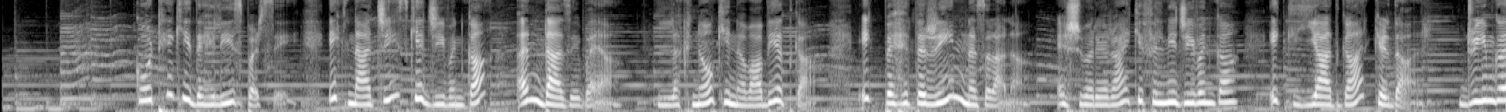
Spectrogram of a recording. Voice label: promo hindi

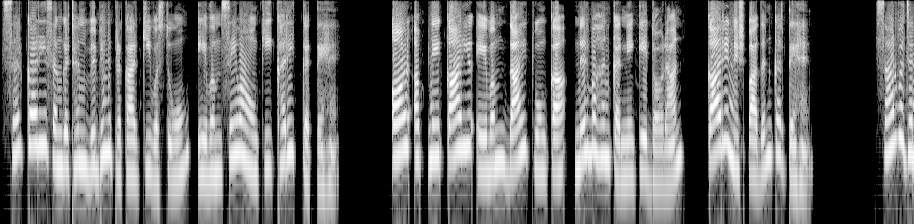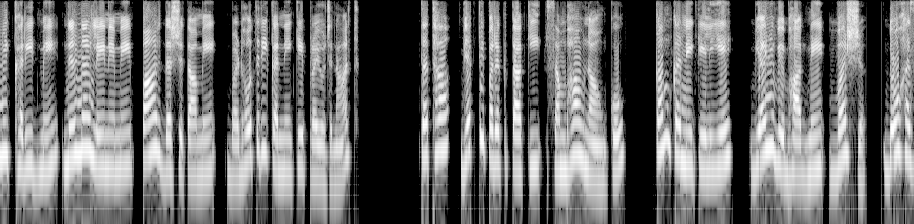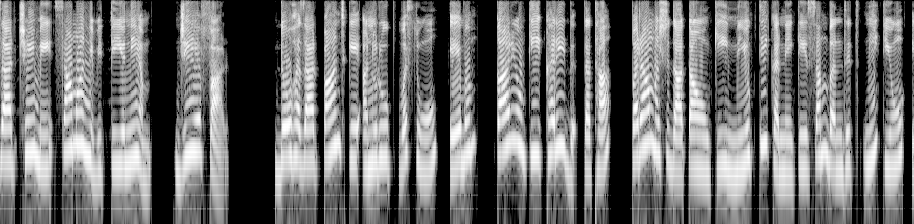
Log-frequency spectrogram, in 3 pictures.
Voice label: Elearning Hindi

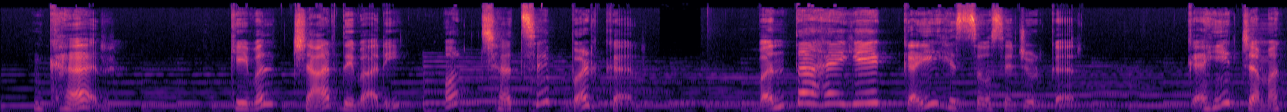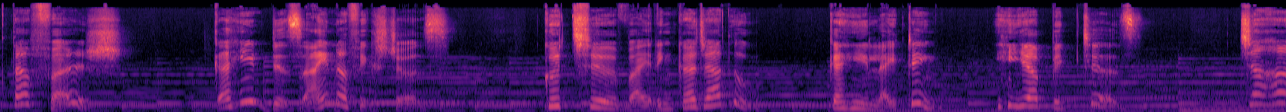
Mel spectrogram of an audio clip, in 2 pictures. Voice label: Hindi Commercial

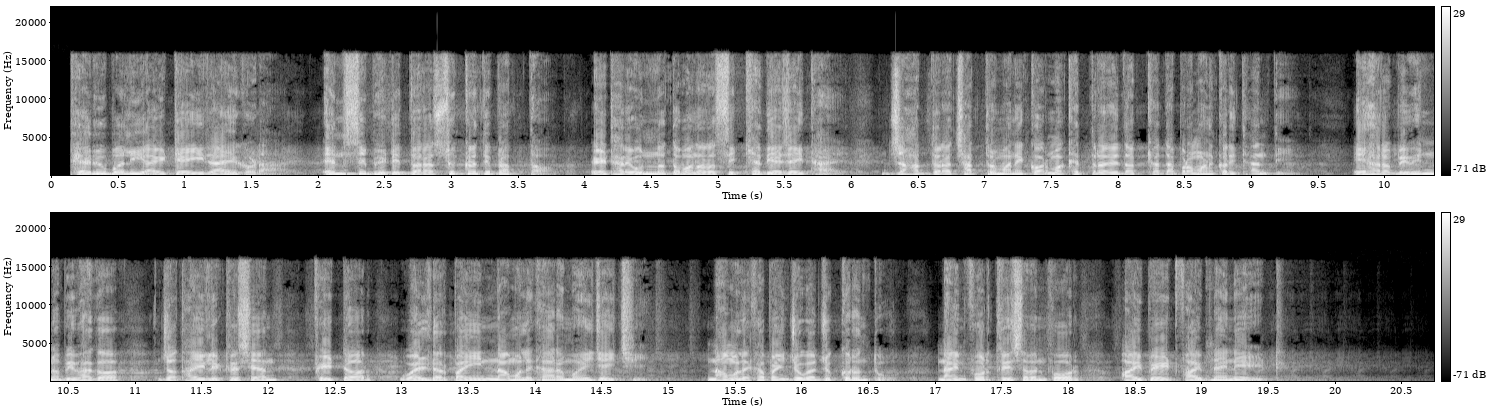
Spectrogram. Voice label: radio oriya

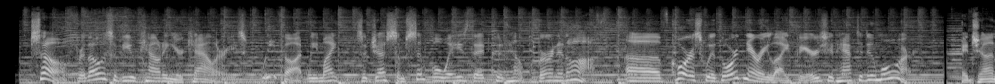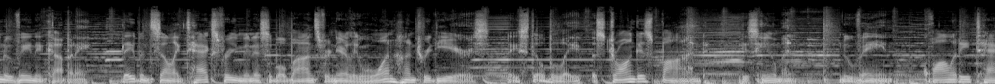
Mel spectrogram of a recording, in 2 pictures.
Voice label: commercials

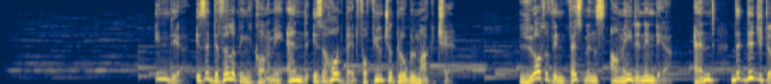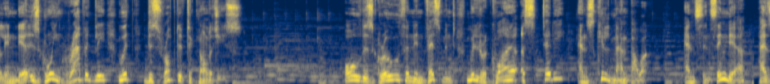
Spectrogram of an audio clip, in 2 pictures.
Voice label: ENGLISH CORPORATE

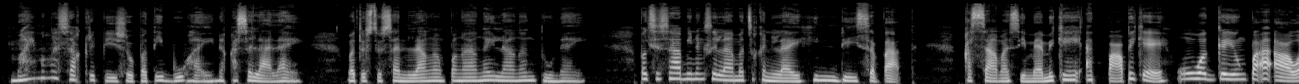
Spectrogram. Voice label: Tagalog

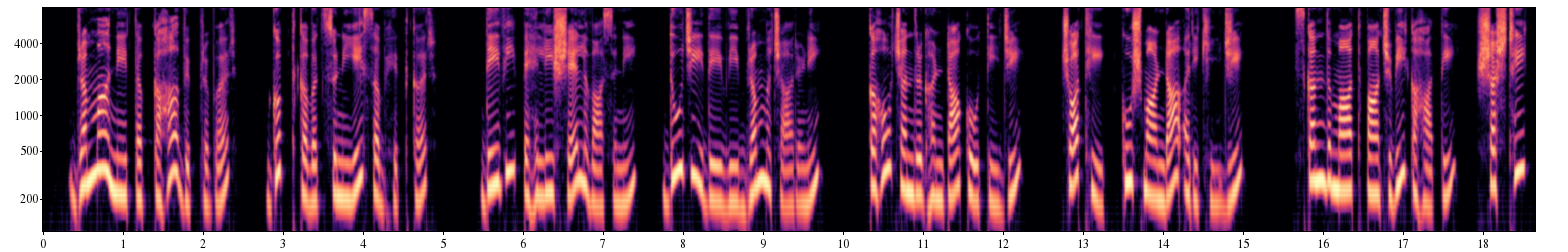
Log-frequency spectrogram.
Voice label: Hindi VO

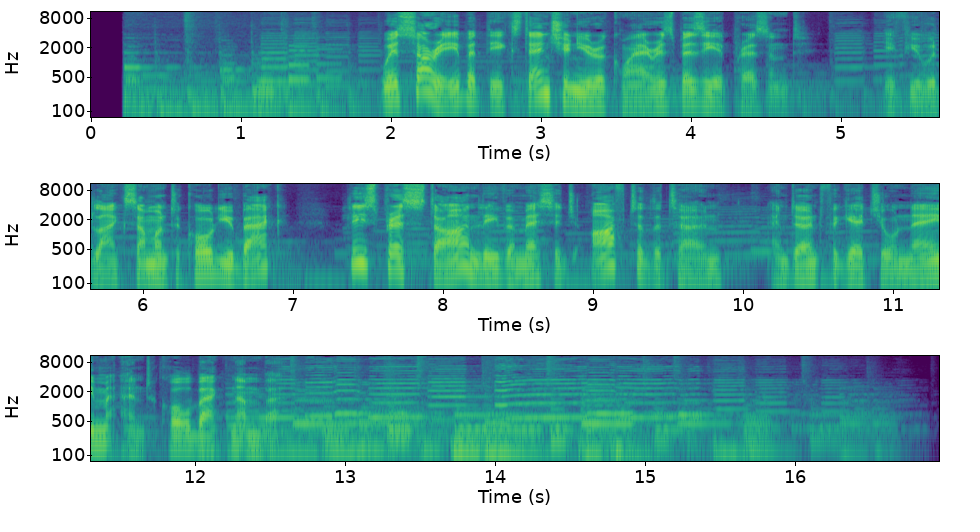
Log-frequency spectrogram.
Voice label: on Hold

